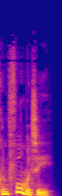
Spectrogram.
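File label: "conformity", British English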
